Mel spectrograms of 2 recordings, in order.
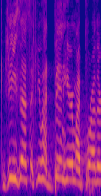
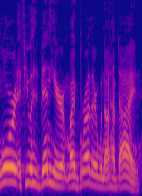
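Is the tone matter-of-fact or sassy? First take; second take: sassy; matter-of-fact. First: It is said in a sassy, biting tone. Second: It is said calmly, as a plain fact.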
